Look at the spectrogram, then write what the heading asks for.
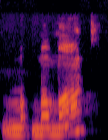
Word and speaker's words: Montmartre: I don't know about Elise, Annie, because she also likes Montmartre. Is that how do you say this in Paris? Montmartre, yeah, the wines from Montmartre.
